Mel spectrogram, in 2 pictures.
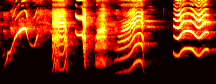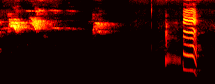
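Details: Pet Indian ringneck parakeet talking: a rapid string of loud, rasping, warbling vocal phrases with wavering rising and falling tones, then a short pause and a final squawky burst, recorded indoors.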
